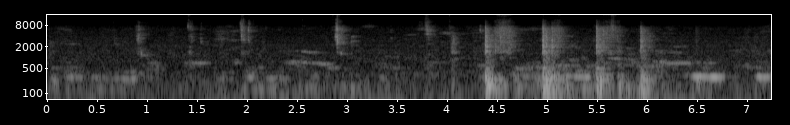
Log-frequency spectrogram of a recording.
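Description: Mouth sounds of eating: short wet smacks and clicks while chewing a mouthful of rice and fried fish, a few scattered at first, then a run of louder smacks about four to six seconds in.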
